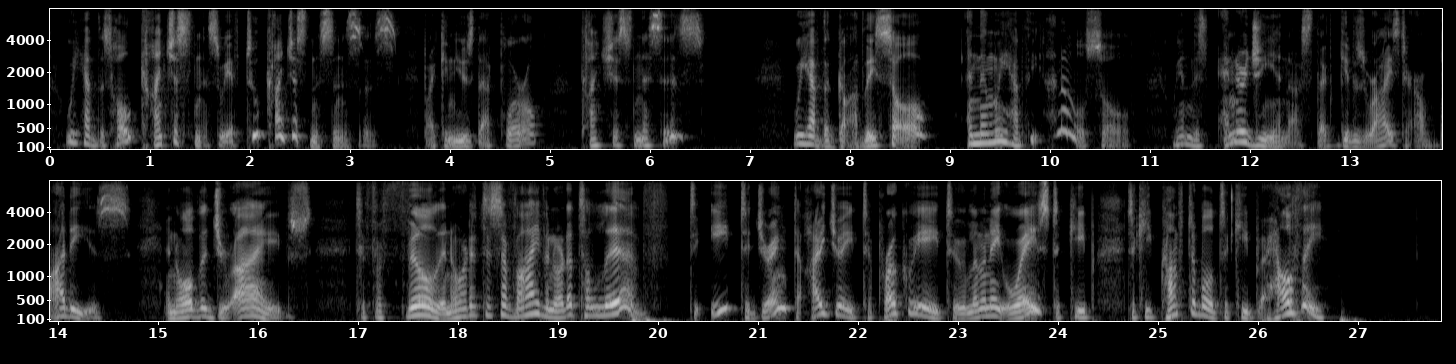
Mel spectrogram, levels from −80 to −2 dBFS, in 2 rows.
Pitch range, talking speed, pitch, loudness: 135-225 Hz, 155 wpm, 170 Hz, -33 LUFS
